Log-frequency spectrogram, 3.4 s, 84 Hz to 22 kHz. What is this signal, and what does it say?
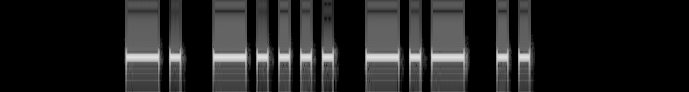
Morse code, heard as a keyed tone, about 22 wpm, 700 Hz. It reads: N6KI
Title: USA Call Signs - 4 Characters - 8x Character Spacing - 22wpm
